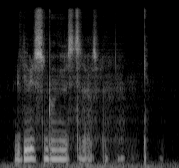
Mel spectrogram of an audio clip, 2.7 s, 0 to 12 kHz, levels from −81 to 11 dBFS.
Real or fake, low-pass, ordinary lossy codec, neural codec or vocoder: fake; 9.9 kHz; Opus, 64 kbps; autoencoder, 22.05 kHz, a latent of 192 numbers a frame, VITS, trained on many speakers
